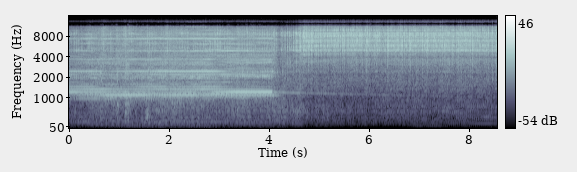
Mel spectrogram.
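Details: Antique ring-oiled Wagner 2hp electric motor coasting down after shutdown; high whine drops out, then a rapid dry ticking rattle about four times per second: worn motor bearing, needs a new bearing.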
